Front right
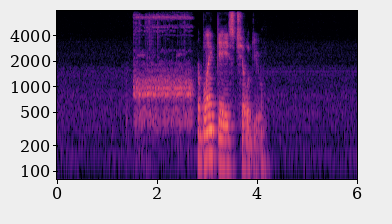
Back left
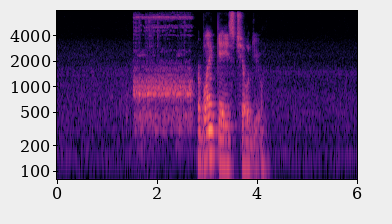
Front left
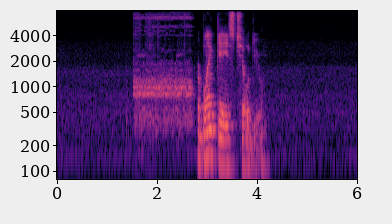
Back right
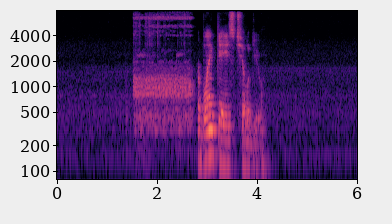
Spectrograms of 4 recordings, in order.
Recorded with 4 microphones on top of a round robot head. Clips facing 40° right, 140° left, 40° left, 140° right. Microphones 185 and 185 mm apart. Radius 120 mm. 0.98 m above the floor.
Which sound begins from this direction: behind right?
A hiss, at 1.4 s.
